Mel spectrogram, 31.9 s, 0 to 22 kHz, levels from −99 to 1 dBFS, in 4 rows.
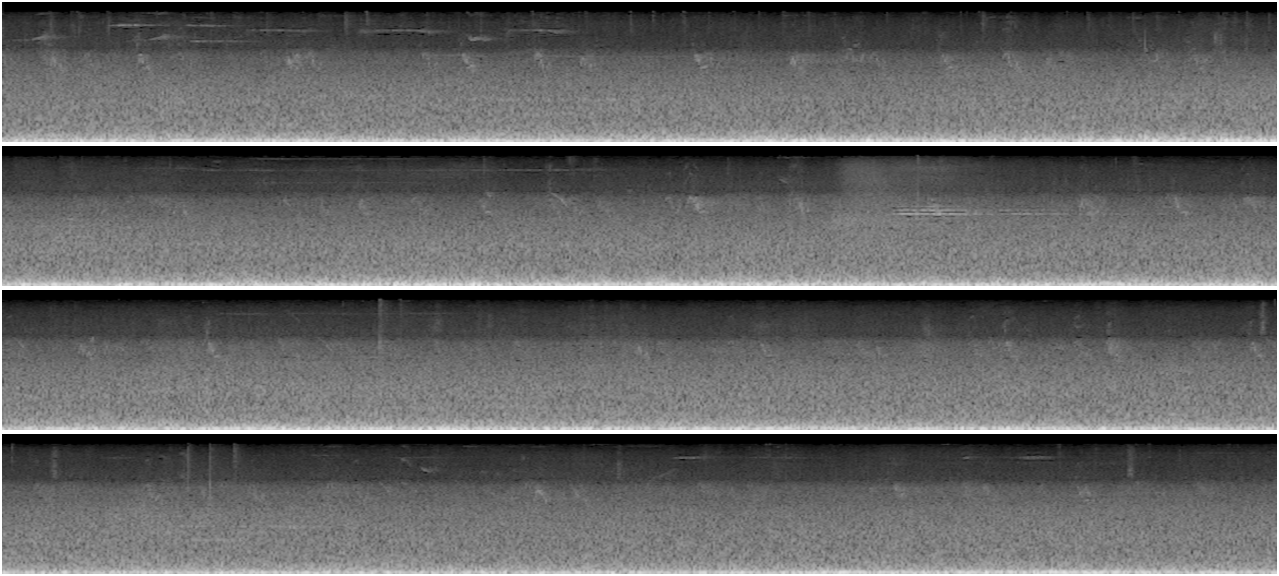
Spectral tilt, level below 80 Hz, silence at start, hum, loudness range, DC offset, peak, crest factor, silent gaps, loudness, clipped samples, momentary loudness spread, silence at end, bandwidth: -7 dB/octave; -20 dBFS; 0 s; none; 3 LU; under 0.1%; -4 dBFS; 16 dB; none; -24 LUFS; under 0.1%; 4 LU; 0 s; 11.5 kHz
